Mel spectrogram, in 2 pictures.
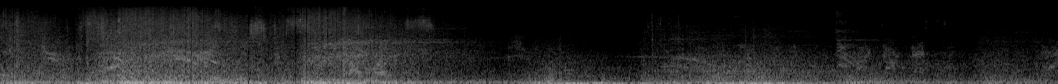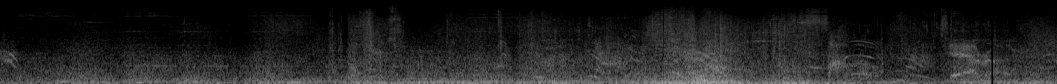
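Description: Spells crackle and boom in a fierce battle.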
